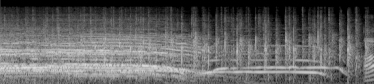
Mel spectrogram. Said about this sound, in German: Ganz viele ehemalige Kollegen sind im Studio und ich bitte euch jetzt erstmal alle nochmal richtig Lärm zu machen, Leute, damit Aachen nochmal euch hören kann. Yeah!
